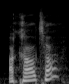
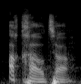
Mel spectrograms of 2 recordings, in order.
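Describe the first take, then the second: First: It is said with a questioning tune. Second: It is said with a statement tune. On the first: Asking whether the listener ate. "Did you eat?" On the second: Stating that the listener ate. "You ate"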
